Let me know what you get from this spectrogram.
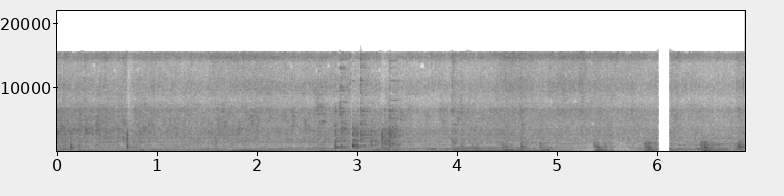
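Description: Sliced onions and green chillies sizzling in hot oil in a steel kadai, stirred with a perforated steel spatula that scrapes and taps against the pan now and then.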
